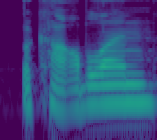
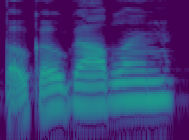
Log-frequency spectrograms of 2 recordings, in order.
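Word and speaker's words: Bokoblin: there like a boku a bakoblin i think is how you actually say it but i always pronounced it boko goblin so i always say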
